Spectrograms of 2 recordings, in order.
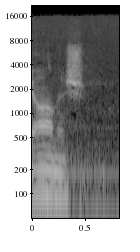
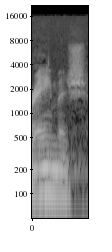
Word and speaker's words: Amish: And I've always been intrigued by the Amish, or Amish, however you like to pronounce it.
